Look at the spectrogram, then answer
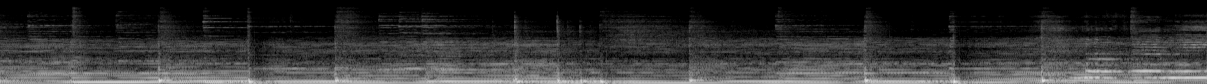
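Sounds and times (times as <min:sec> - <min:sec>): deep bass notes: 0:00.0 - 0:12.0.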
